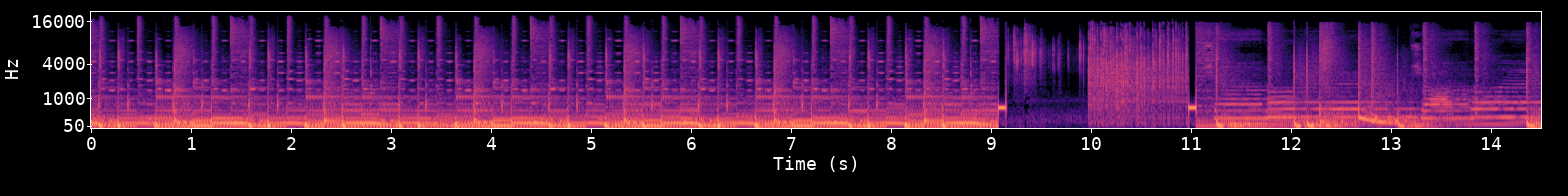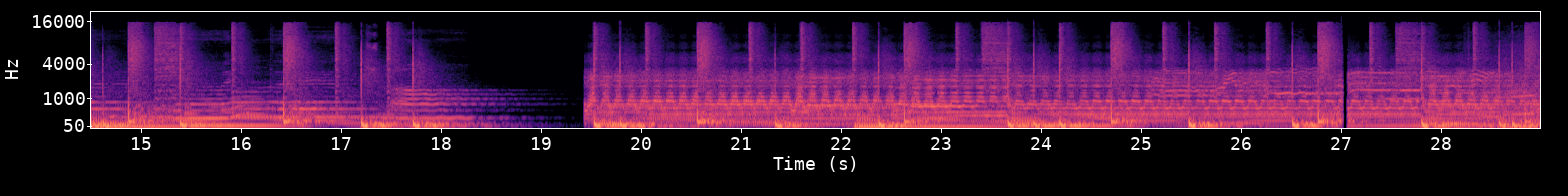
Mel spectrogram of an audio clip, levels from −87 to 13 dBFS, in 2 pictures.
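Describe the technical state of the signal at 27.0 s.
At 27.0 s there's a brief bit of damaged data in the compressed stream, running from 27.00 to 27.07 s. The decoder hits corrupted bytes, can't read those frames properly, loses sync and hunts for the next valid header, giving a quick glitch.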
